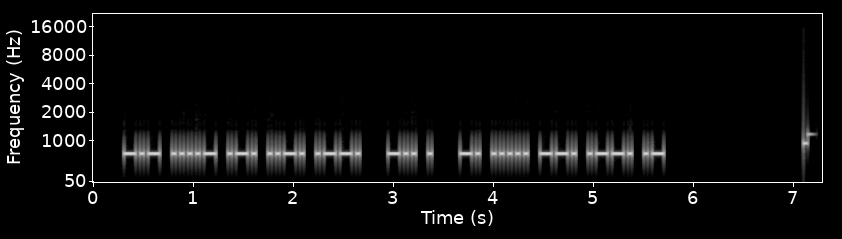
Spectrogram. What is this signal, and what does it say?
Morse code, heard as a keyed tone, about 32 wpm, 700 Hz. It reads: K4RFP DE N5GPA
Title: USA Callsign DE Callsign - 5 Characters - 30wpm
